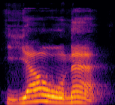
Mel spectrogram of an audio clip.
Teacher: burada vəf hərfi dodaqlar qönçələnir, ə deyirik. Yevmə, diftong.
